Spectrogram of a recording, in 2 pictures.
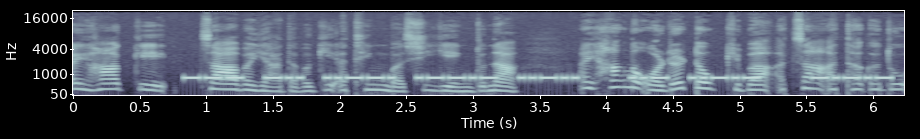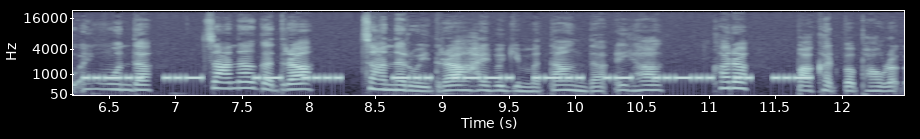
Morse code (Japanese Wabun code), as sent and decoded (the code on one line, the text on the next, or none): --- -.. ..--. .--.- ..-.. / ..- ..-.- / -.-.- ..-.. ..- / .- .... / -.. .--. .-.. .- ..-.. .. ..-
レポート ウミ サトウ イヌ ホツカイドウ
